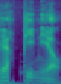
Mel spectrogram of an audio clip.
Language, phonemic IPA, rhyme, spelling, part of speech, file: French, /pɛʁ.pi.ɲɑ̃/, -ɑ̃, Perpignan, proper noun, Fr-Perpignan.ogg
- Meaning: Perpignan (a city in Pyrénées-Orientales department, France)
